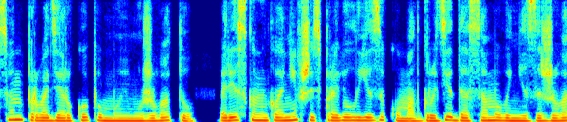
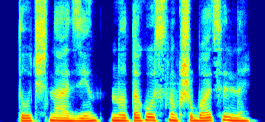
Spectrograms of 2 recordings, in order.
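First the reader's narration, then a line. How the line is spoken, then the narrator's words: Happy laughter. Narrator (Russian): Я счастливо рассмеялась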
